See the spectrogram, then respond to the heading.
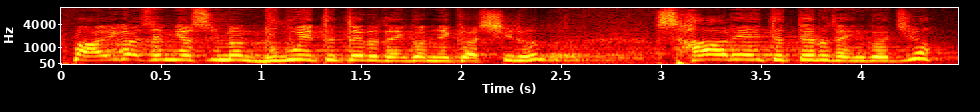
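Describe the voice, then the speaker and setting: A man's voice: extremely high pitch, fast talker, roomy sound, a little hiss or hum. A male pastor preaching a sermon, firing questions at the congregation and acting out the lines of the story. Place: church sanctuary.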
